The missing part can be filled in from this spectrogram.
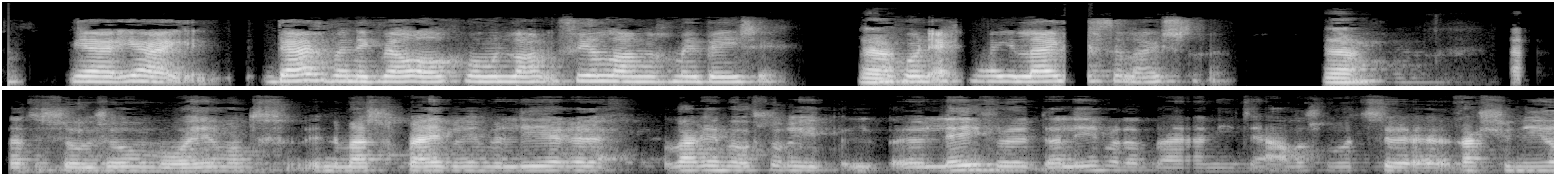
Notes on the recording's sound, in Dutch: tijdens een live op Instagram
